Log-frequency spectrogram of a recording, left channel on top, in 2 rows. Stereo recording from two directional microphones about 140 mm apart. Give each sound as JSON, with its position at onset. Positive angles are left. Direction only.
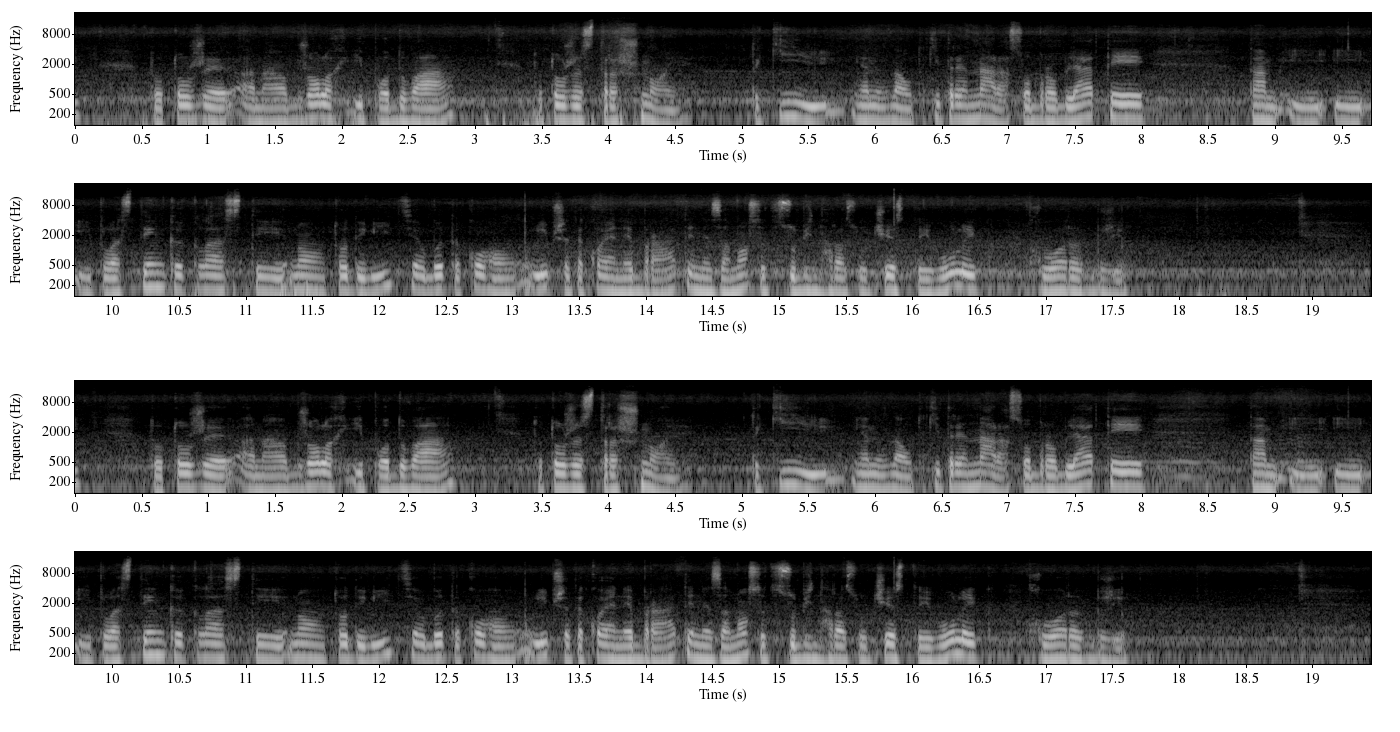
{"t": 0.8, "sound": "speech", "side_deg": -15}
{"t": 9.9, "sound": "speech", "side_deg": -10}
